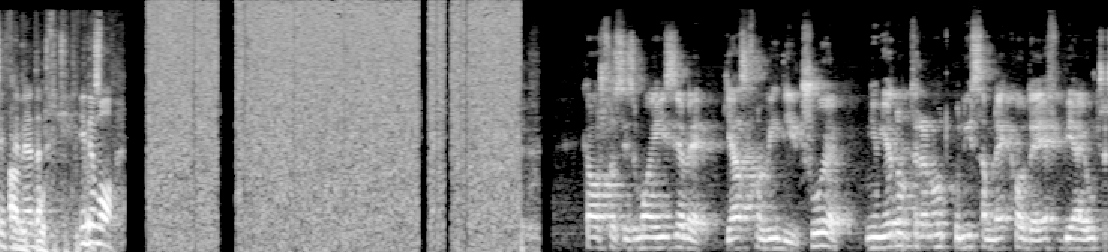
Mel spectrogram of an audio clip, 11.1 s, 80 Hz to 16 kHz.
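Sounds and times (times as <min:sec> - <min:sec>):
television static hiss: 0:01.5 - 0:05.4.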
